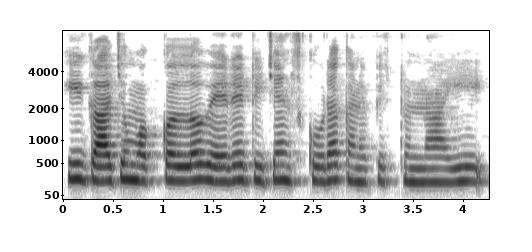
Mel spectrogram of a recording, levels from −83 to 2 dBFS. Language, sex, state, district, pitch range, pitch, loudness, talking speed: Telugu, female, Andhra Pradesh, Sri Satya Sai, 215-235 Hz, 225 Hz, -19 LUFS, 100 wpm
